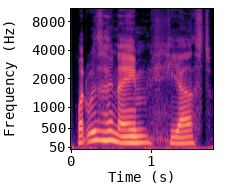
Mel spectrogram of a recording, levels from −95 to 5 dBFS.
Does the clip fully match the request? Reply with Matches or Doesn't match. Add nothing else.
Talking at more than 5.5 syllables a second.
Doesn't match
